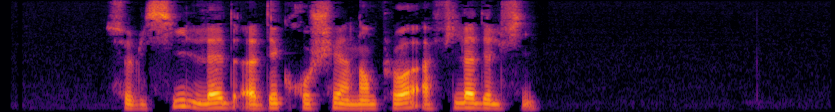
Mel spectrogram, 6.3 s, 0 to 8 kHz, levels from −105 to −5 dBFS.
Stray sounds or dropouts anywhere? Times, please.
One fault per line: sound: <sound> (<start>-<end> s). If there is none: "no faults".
no faults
